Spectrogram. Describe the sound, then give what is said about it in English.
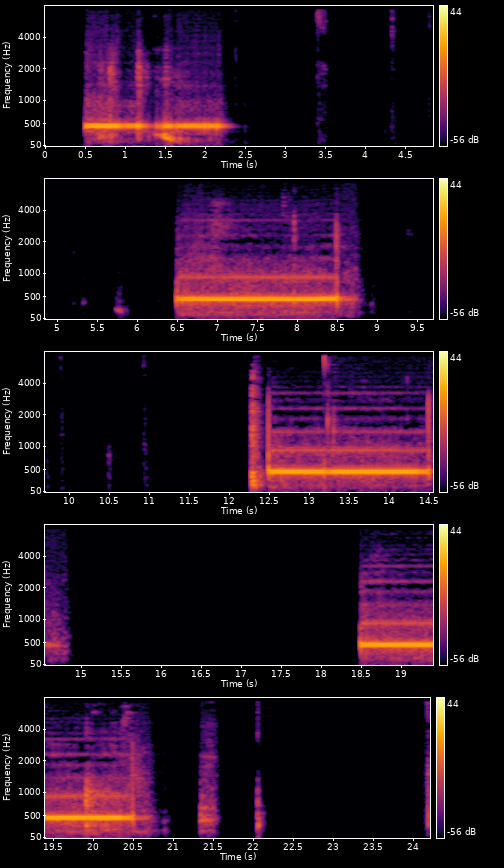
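A telephone line tone sounds in steady, buzzing bursts about two seconds long, repeating four times with silent gaps between, after a brief flurry of dialing beeps; no one speaks. “I'm going to phone a friend.”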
